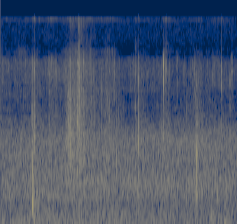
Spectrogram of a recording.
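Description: Kick bike ridden on rough asphalt: the rider's shoe scuffs and strikes the road as he kicks along, over a steady rolling hiss. There are a few sharp clicks, the loudest about a third of a second in and again near the end.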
